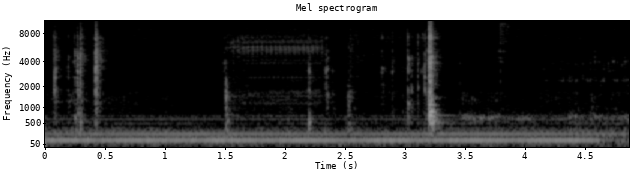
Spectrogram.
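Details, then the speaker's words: Sega Mega-CD drive: irregular soft clicks and a short strained whir over a steady hum as the mechanism struggles to move; drive belt found badly worn, absolutely trashed. "yeah that it is absolutely trashed yeah it's having a hard time it's having a hard time here"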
